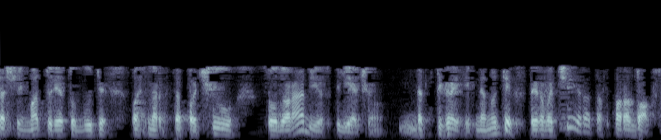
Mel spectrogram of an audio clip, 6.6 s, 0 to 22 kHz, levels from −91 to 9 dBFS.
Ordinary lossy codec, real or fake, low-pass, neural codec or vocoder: MP3, 16 kbps; real; 3.6 kHz; none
